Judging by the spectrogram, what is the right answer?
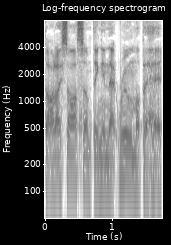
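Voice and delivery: ordinary delivery

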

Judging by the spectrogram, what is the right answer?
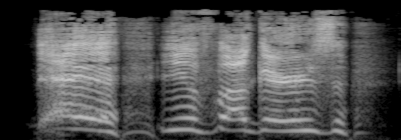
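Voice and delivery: piercing, very high, shrill, loud scream of pain. Narrator reading the injured goblin's line as the narrator and Morella approach: screaming. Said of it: "He screamed".

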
